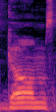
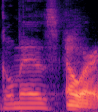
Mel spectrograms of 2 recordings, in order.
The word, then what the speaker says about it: Gomes: wrong all this time it's gums not gomez um no worries yeah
